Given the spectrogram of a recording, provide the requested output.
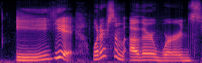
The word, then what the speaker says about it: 一页: And this is our tone change. Because here ye is fourth tone, right? So the E becomes E, ye. 一页.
